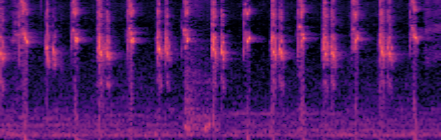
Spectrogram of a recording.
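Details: Long-tailed shrike, a lure recording to make a caged bird start singing: harsh, scratchy notes repeated about four times a second in a steady chattering series.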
